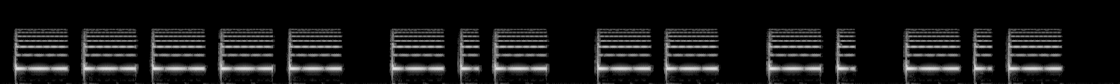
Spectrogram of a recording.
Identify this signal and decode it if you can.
Morse code, heard as a keyed tone, about 7 wpm, 3700 Hz. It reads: 0KMNK
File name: Morze-HA2MN / hang / 15 GYAKORLAT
